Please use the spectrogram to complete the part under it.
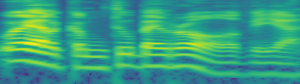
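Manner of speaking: deep, lordly vampire count voice. Greeting the group, trying out a Strahd voice. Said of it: "What if that was my Strahd voice?".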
